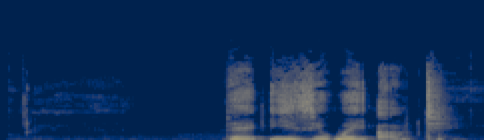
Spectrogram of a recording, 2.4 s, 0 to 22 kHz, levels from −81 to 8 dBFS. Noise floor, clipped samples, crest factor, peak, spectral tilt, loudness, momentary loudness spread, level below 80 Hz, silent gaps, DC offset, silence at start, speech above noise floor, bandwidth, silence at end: -71 dBFS; under 0.1%; 20 dB; -14 dBFS; -4 dB/octave; -31 LUFS; 6 LU; -52 dBFS; none; under 0.1%; 0.1 s; 40 dB; 14 kHz; 0.2 s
